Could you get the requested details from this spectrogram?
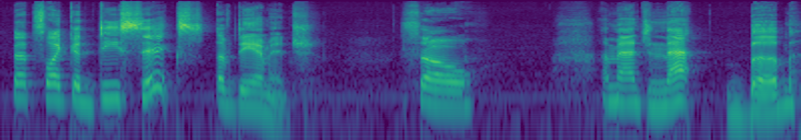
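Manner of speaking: high, loud, fast sassy ranting; cocky little rogue. Acted. Tipsy taunting the bandit over one hit point, loud and high. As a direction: needle him, all cheek and swagger.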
